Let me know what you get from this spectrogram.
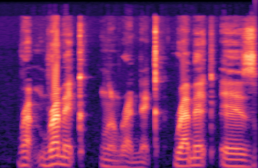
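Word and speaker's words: Remmick: Um I think just Remnik. Is it Remnick? That's how you say his name. No, Remick.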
